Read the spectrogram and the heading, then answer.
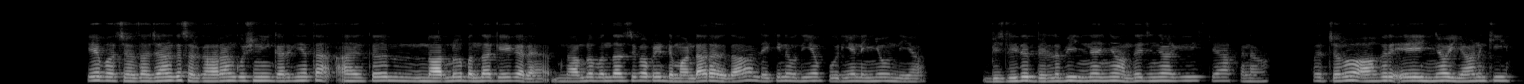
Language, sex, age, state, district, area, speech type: Dogri, male, 18-30, Jammu and Kashmir, Kathua, rural, spontaneous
